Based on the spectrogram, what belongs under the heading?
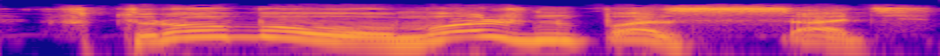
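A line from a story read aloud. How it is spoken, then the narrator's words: Mocking shout from above. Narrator (Russian): насмешливо крикнул он сверху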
